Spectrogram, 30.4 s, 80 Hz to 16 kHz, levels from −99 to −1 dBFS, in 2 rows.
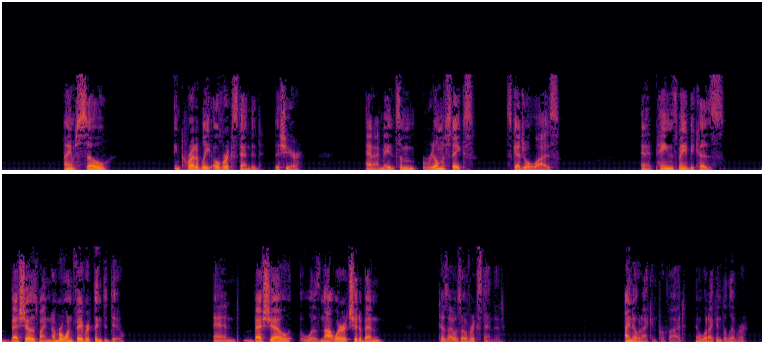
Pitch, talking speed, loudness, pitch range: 75 Hz, 110 wpm, -33 LUFS, 60-95 Hz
